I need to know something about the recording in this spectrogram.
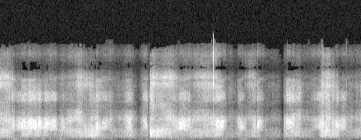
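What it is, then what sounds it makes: Kent paper sheet. The felt tip of a Posca marker is scribbled in loops across a flat white sheet of Kent paper, picked up by a contact mic on the marker. It makes a continuous dry, scratchy hiss, mostly mid to bright, that swells and fades with each looping stroke. The sound breaks off sharply and restarts a couple of times as the tip lifts and lands again.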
